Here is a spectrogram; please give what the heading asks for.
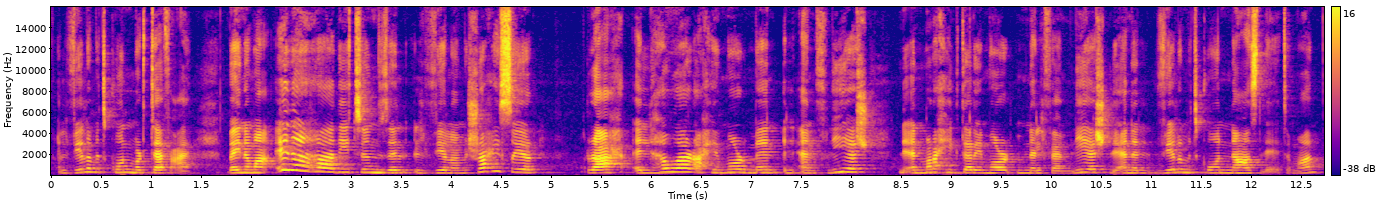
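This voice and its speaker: A woman tutor with an Iraqi Arabic accent explaining a linguistics textbook to students. She asks questions and answers them herself, repeats key terms, and reads English lines slowly. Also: high-pitched. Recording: echoey room with faint noise.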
